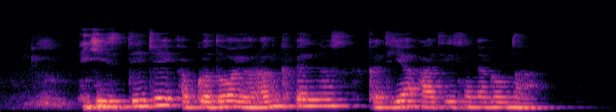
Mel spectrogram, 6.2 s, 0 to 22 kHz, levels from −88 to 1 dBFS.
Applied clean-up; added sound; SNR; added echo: none; none; none; reverberation time 0.6 s.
